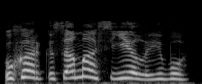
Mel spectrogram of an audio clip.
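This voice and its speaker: A poor servant girl pleading through sobs, high and thin, as a woman narrator voices her. The delivery is dry and close, and the storybook audio is dull. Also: moderate pace, no echo, close to an everyday voice. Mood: tearful. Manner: tearful, pleading.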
